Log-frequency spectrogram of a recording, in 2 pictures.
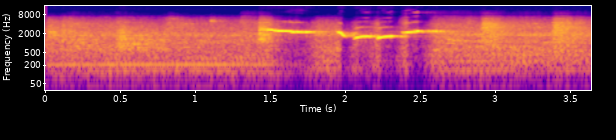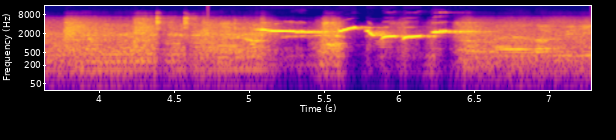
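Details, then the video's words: White-feathered white-rumped shama singing two short clear whistled phrases, each sliding up and down between higher and lower notes, about four seconds apart, over steady broadband background hiss and faint low hum. "White Feathered Sharma"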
